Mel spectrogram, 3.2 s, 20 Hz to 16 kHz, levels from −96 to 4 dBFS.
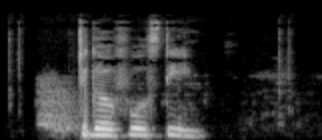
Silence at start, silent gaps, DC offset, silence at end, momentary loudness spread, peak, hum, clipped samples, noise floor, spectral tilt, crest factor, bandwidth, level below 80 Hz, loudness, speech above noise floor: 0.4 s; none; under 0.1%; 1.2 s; 20 LU; -4 dBFS; none; under 0.1%; -67 dBFS; -5 dB/octave; 18 dB; 9.8 kHz; -64 dBFS; -19 LUFS; 49 dB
